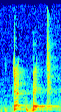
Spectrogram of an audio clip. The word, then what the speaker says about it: Tebbit: What do you make of tebbit, Mark? Well, firstly, let me attempt to give you the correct pronunciation, which is something like Bit.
